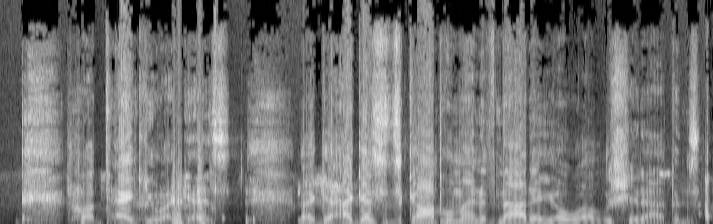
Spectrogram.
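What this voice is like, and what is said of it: New York accent. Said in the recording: “You're fucking full New York, man. ... I am from New York ... you could tell by my accent”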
